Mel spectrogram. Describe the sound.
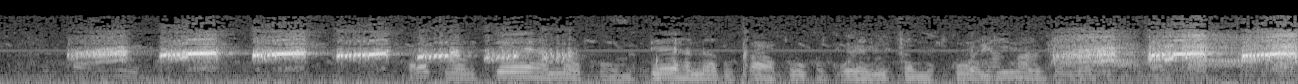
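Loud bird calls come in a quick run of rhythmic bursts, pause while a voice sounds briefly in the middle, then return as another burst of rapid calling at the end.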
